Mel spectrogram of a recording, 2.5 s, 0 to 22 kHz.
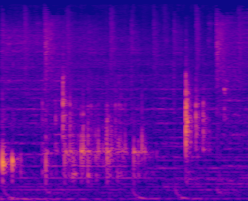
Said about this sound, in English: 18 on the dice, so 26. That's very good, that's a hit.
